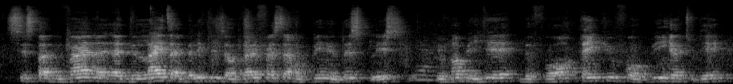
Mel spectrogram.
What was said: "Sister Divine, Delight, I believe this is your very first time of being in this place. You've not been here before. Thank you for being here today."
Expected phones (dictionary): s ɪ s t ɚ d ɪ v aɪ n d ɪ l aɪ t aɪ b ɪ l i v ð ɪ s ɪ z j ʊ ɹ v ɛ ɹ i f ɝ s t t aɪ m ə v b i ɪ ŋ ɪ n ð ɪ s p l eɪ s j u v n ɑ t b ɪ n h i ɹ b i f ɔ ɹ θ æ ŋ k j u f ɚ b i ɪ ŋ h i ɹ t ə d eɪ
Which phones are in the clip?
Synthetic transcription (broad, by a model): s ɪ s t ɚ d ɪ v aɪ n d ɪ l aɪ t aɪ b ɪ l i v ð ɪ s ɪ v ɛ ɹ i f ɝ s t t aɪ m ə v b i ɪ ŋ ɪ n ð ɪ s p l eɪ s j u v n ɑ t b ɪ h i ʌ b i f ɔ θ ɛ ŋ k j u f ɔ b i ɪ ŋ h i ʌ t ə d eɪ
